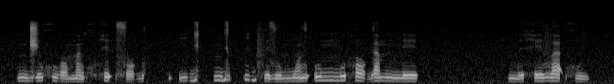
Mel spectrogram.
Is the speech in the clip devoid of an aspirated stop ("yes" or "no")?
yes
